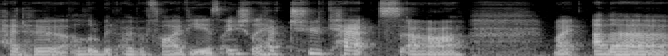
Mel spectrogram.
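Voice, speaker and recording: A woman speaks with an Australian accent. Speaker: craft vlogger and fantasy writer. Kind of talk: casual vlog talk. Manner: hesitant, many fillers.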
